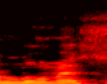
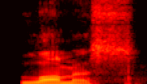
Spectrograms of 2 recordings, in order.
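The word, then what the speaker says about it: Lummis: to do with Stellar Lumis or is no no no it just sounds it just sounds the same that'd be the best plot twist ever well I think her name's pronounced lamus yeah Lumis lamus whatever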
